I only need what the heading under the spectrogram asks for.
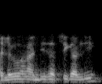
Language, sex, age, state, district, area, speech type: Punjabi, male, 30-45, Punjab, Patiala, urban, conversation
